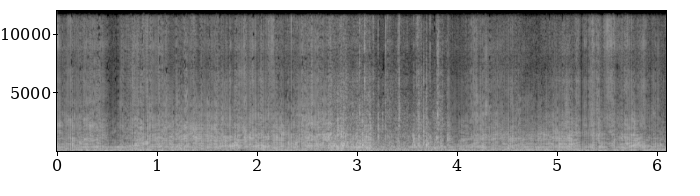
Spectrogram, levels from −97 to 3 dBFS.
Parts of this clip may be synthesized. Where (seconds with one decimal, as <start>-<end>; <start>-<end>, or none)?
0.0-2.7; 3.9-6.1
